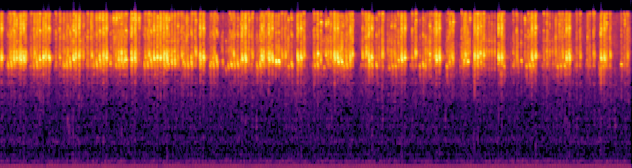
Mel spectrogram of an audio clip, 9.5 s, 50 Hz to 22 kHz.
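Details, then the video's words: Many live crickets chirp together, a shrill high-pitched trill broken into quick bursts and short pauses, over a constant faint low electrical-sounding hum. "Live Crickets 60min "Natural Sound""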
